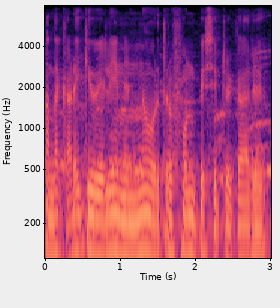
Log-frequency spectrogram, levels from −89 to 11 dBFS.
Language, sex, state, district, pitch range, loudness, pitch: Tamil, male, Tamil Nadu, Namakkal, 105-115 Hz, -15 LUFS, 110 Hz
